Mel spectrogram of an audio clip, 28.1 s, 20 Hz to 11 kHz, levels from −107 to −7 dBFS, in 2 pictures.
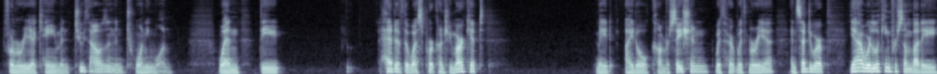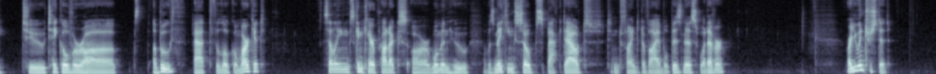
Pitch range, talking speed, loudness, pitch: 95-120 Hz, 130 wpm, -23 LUFS, 110 Hz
